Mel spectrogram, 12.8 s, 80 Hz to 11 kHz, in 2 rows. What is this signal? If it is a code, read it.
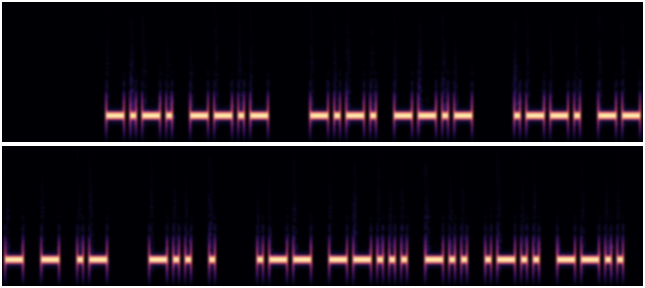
Morse code, heard as a keyed tone, about 20 wpm, 700 Hz. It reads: CQ CQ POTA DE W7DLZ
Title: POTA QSO Practice - 20wpm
